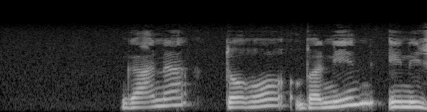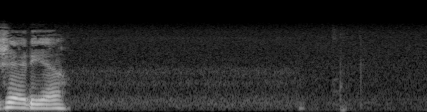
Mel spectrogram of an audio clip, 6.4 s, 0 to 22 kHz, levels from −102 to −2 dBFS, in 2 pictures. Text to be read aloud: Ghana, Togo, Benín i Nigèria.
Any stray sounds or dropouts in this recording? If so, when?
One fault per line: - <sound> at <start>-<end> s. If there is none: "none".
none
